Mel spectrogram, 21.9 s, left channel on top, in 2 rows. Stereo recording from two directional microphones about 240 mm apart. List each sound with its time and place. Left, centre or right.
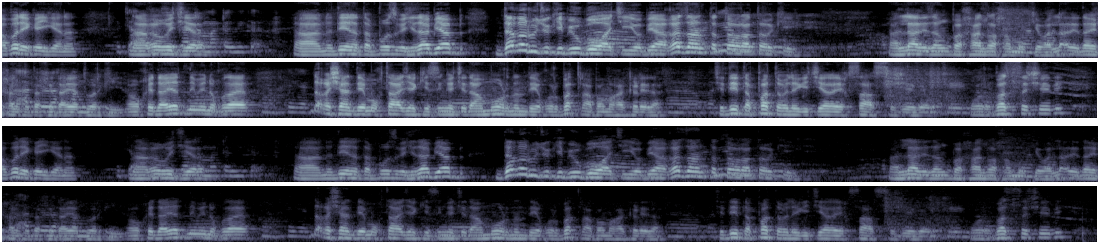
0.0 s a man's voice: centre
8.9 s a man's voice: centre
20.9 s a man's voice: left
